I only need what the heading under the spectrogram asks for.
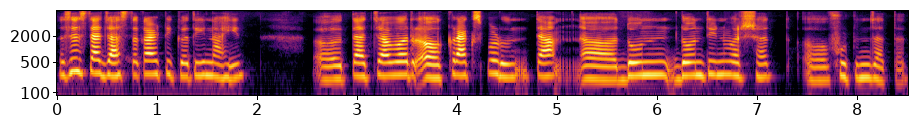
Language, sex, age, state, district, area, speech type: Marathi, female, 18-30, Maharashtra, Sangli, urban, spontaneous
